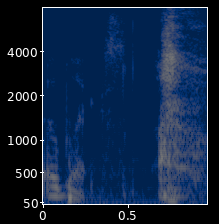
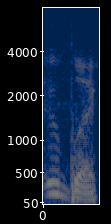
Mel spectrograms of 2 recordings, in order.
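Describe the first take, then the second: First: The first vowel is an oh sound. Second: The first vowel is a long oo sound. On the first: The speaker calls it right. "but it is Oblex" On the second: The speaker calls it wrong. "I've always said Ooblex"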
